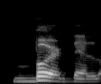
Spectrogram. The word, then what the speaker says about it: burdel: Cosa vuol dire il termine, mh, mm, scusami per la pronuncia, forse sbaglierò, burdel o burdel che scrivete? – Burdel. Burdel. Eh, eh, significa voglia, casino, bordello qua a Rimini.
